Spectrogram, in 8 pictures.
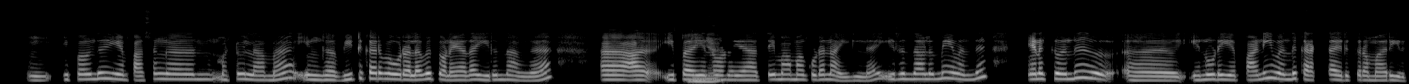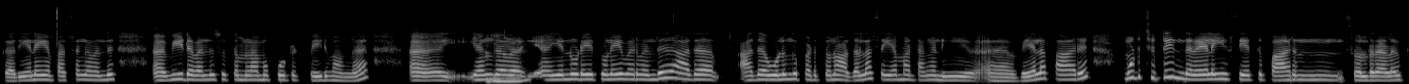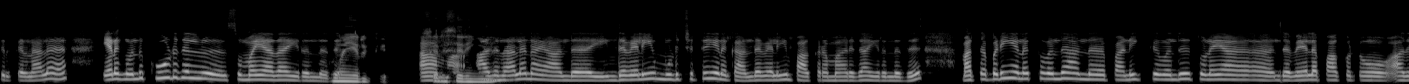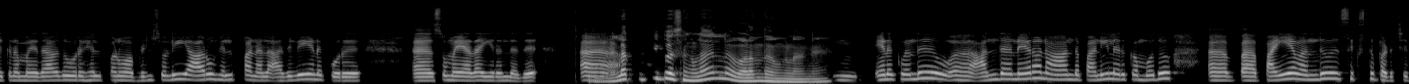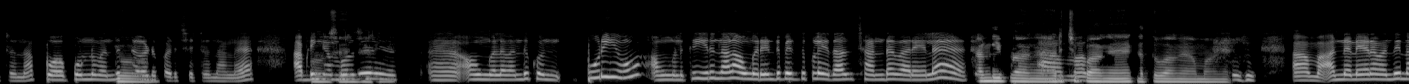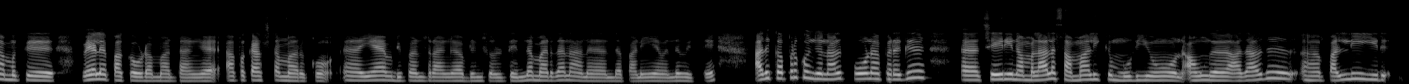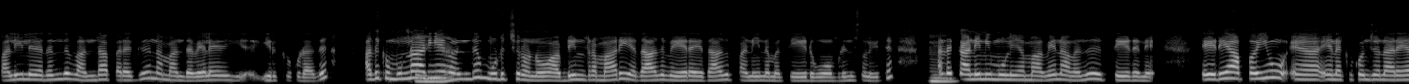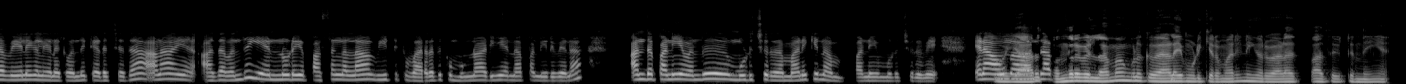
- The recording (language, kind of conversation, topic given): Tamil, podcast, வேலைத் தேர்வு காலத்தில் குடும்பத்தின் அழுத்தத்தை நீங்கள் எப்படி சமாளிப்பீர்கள்?
- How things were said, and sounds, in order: tapping; drawn out: "பாருன்னு"; drawn out: "துணையா"; bird; anticipating: "சரிங்க. எல்லா குட்டி பசங்களா? இல்ல வளர்ந்தவங்களாங்க?"; other noise; laugh; "வந்த" said as "வந்தா"; drawn out: "வேலை"; "முடிச்சுடுறமாரி" said as "முடிச்சுடுற மாணிக்கு"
